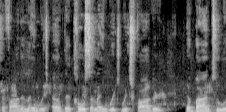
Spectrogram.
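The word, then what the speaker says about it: Xhosa: s a yeah Co it's pronounced kosa though but it's xh all right appreciate that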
